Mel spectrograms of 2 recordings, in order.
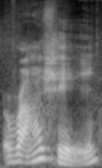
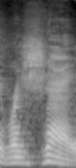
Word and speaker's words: Raji: you pronounce your name it's raji but some people say roger like jack kay i'll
